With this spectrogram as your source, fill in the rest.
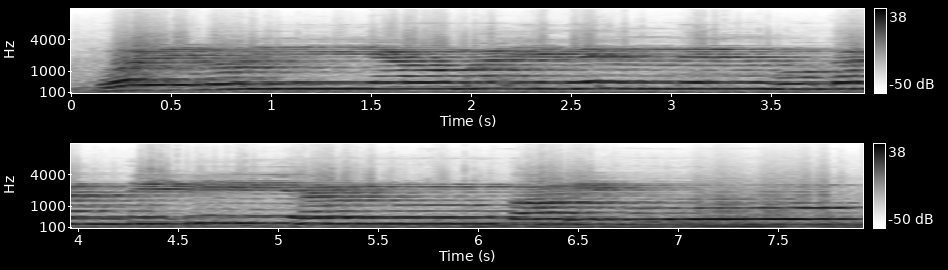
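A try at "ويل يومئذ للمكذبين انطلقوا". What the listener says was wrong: Kepanjangan. Hanya 2 harokat. Mukadzibina taliqu titik.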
